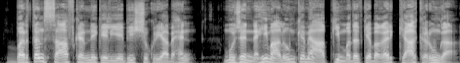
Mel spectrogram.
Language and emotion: Urdu, happy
